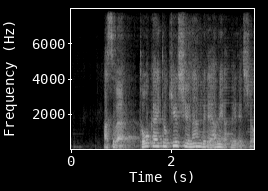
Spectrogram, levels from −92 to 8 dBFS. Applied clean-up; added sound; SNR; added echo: neural separator model SepFormer DNS4.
